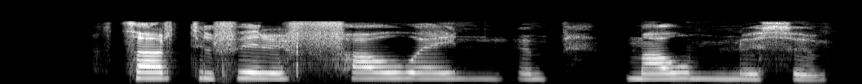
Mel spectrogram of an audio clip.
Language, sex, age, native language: Icelandic, female, 18-19, Icelandic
